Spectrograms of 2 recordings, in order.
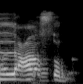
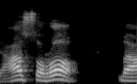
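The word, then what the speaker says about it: العصر: মস্ক করতে হবে ওয়াল আসর আসর আসর আসর আসর মানে র এর উপরে যেন কোন হরকতের ভাব না আসে আসর বা আসরু এরকম না আসর রটাও সাকিন সাকিন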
